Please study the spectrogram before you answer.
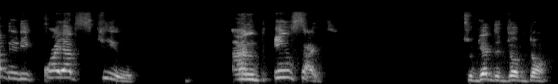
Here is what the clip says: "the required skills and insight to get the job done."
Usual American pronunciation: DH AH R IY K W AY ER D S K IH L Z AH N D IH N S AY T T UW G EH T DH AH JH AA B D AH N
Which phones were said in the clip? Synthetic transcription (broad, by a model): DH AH R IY K W AY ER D S K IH L AH N D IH N S AY T T UW G EH T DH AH JH AA B D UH N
